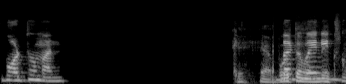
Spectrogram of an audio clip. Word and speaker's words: Bardhaman: How is it pronounced? Actually, in Bengali, we call it differently. It's Bardhaman.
